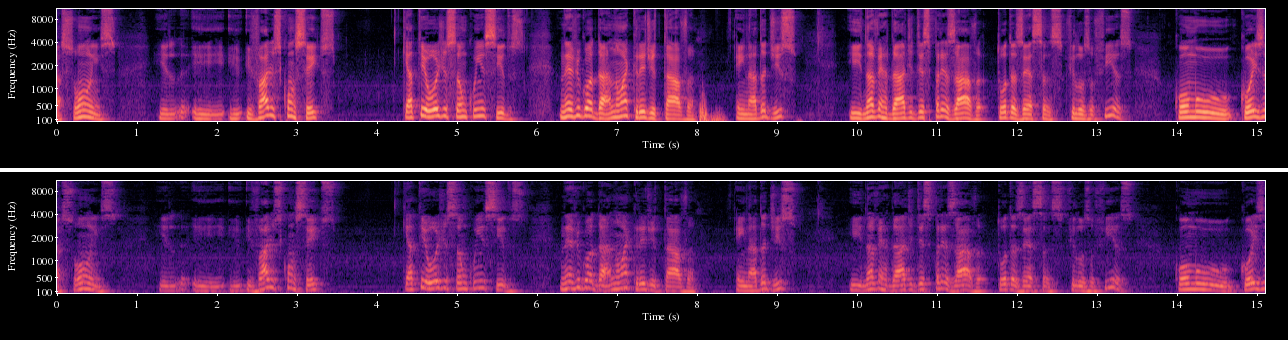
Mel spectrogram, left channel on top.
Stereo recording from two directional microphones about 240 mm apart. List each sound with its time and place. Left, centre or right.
0.0 s speech: left
4.2 s a sound: left
4.5 s speech: left
9.9 s speech: left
